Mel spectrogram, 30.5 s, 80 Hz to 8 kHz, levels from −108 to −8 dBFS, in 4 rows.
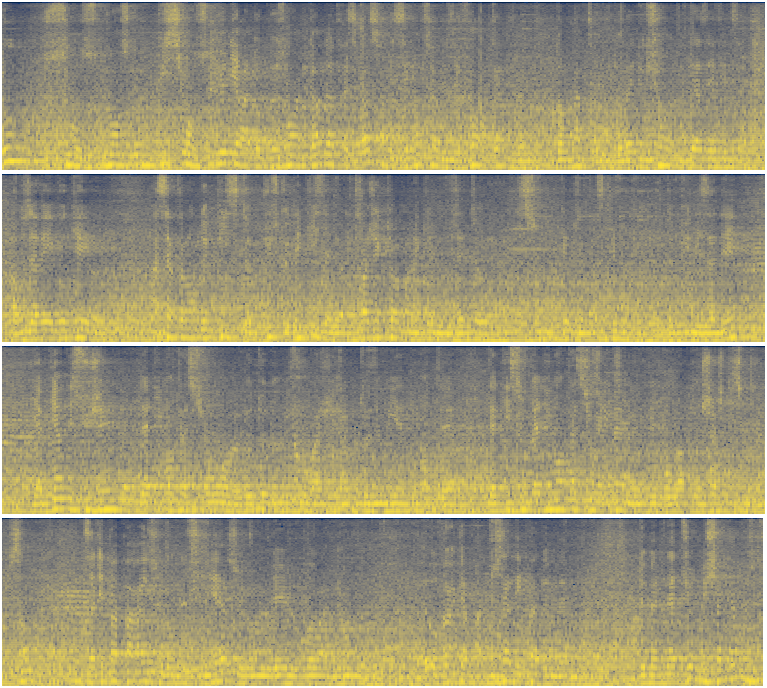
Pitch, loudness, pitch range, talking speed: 140 Hz, -16 LUFS, 130-155 Hz, 225 wpm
